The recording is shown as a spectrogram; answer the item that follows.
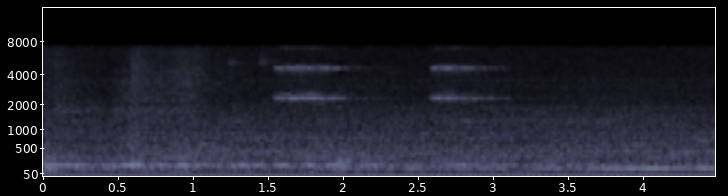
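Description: Elevator car travelling down, a steady low hum of the ride throughout. Two short high electronic beeps sound about a second apart midway through.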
